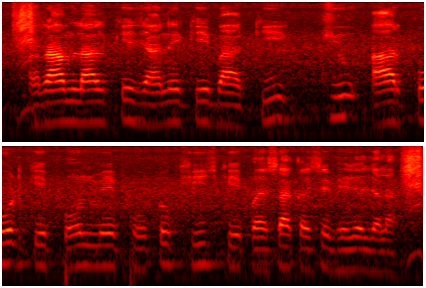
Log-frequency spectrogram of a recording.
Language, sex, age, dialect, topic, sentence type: Bhojpuri, male, 36-40, Western, banking, question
